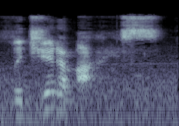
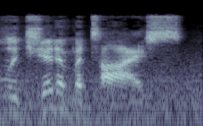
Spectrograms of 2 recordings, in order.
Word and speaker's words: legitimize: She's saying legitimatize.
